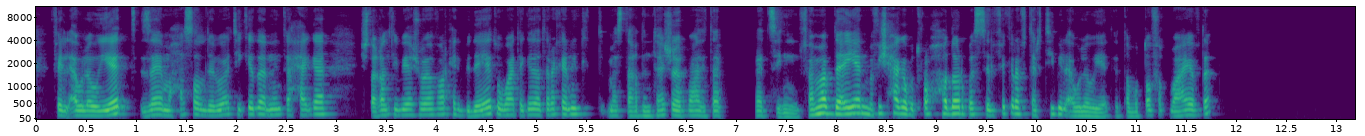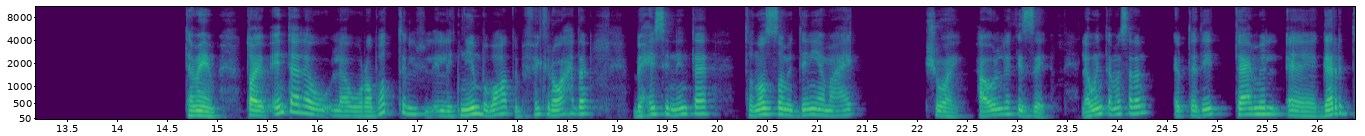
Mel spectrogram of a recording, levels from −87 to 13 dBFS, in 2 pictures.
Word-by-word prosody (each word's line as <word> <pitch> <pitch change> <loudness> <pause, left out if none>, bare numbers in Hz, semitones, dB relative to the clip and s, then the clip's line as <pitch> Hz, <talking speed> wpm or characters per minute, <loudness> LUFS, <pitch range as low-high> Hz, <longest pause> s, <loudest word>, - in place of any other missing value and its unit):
في - - -2
الأولويات 140 +7 +3
زي 155 +6 +1
ما 145 -1 +1
حصل 160 0 -3
دلوقتي 155 +5 -2
كده 175 0 +1
إن 160 -1 -1
أنت 165 -1 -3
حاجة 175 +3 -2 0.3
اشتغلت 150 +4 -3
بيها 155 +1 -1
شوية 160 0 -1
فرحة 170 0 -5
بدايات 145 +6 0
وبعد 155 -2 0
كده 160 +2 0
أتركنت 170 +2 -1 0.2
ما 140 - -4
استخدمتهاش 135 +2 -4
غير 140 -1 +2
بعد 140 -2 -3
3 135 +1 -6
سِنين، 105 -6 -5
فمبدئيًا 185 - +6
ما 185 -5 0
فيش 195 +3 -3
حاجة 200 -3 +4
بتروح 180 +3 -4
هَدَر، 190 0 +6
بس 170 -3 -3
الفكرة 185 +7 -1
في 185 - -7
ترتيب 175 +3 -5
الأولويات، 125 -5 -2
أنت 125 0 -10
مُتفق 125 +4 -5
معايا 140 +4 +1
في 150 - -12
ده؟ - - -5 2.9
تمام، 135 -4 +4 0.3
طيب 135 -1 +6
أنت 205 +7 +2
لو 190 -12 +2
لو 130 -2 -1
ربطت 130 - -1
الف 175 -2 -3
الاتنين 140 +7 +3
ببعض 170 +5 0
بفكرة 150 +5 -2
واحدة 185 +4 +1 0.5
بحيث 175 +7 0
إن 155 -3 +1
أنت 185 +2 +1 0.3
تنظّم 170 +3 +3
الدنيا 155 +3 +1
معاك 145 +4 -4 0.6
شوية، 125 -2 -3
هاقول 155 +6 +3
لك 175 0 -4
إزاي، 130 -1 -1 0.3
لو 130 +6 +3
أنت 180 0 +2
مثلًا 195 +4 -1 0.2
ابتديت 155 +6 -2
تعمل 175 +1 +3
آآ 130 -3 +1
جَرد 160 +10 +1
155 Hz, 155 wpm, -22 LUFS, 135-175 Hz, 2.9 s, فمبدئيًا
